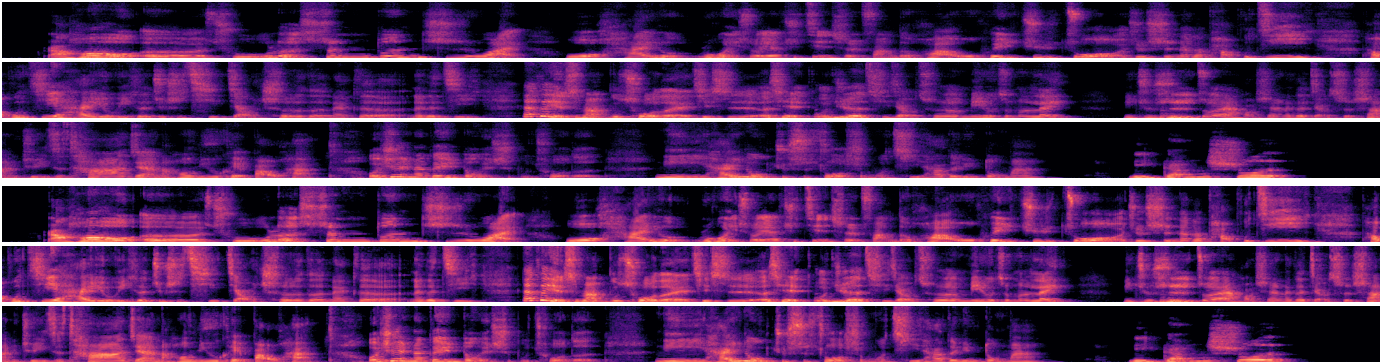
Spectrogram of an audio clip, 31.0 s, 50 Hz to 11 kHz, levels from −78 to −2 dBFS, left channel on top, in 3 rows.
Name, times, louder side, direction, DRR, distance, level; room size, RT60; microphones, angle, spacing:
voice 1, 0.3-18.3 18.8-28.4, right 3 dB, 40° right, 1.5 m, -26 dB
voice 2, 16.4-16.8 19.0-19.3 29.1-30.2, right 1 dB, ahead, 0.7 m, -24 dB
7.1 x 5.9 x 2.5 m
head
